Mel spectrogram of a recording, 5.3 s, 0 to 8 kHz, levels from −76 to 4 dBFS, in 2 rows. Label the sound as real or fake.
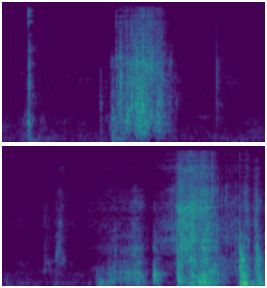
fake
